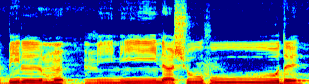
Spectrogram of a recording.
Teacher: مؤمنین ہم نے آپ کو بتایا کہ حمزہ ساکنہ، یعنی جب حمزہ پر ساکن ہو، جزم ہو تو اس کو پڑھنے میں جھٹکا ہوتا ہے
